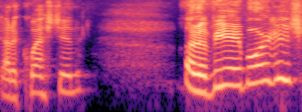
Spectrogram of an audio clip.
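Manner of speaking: words stretched through yawn. Moving on to the next question, yawning while talking. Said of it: "Sorry for the yawning".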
